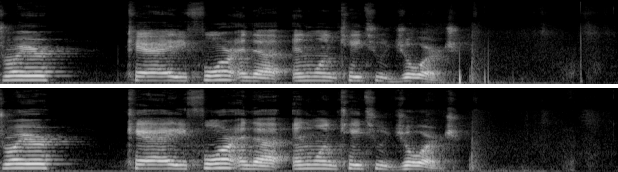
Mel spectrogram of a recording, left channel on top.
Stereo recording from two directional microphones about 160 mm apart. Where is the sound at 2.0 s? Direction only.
25° right (ahead or behind).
